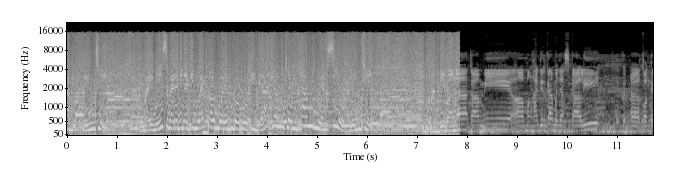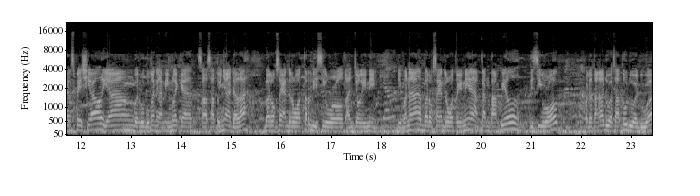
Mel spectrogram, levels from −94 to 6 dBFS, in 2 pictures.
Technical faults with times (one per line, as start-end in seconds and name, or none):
0.00-7.85 float read as integer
